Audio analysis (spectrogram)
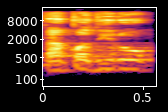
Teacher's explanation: क़ाफ को पुर पढ़ेंगे और कलकला करेंगे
